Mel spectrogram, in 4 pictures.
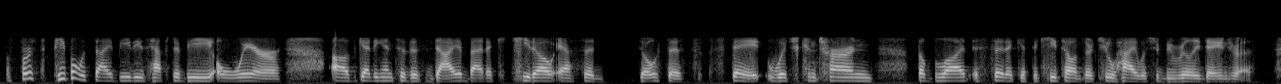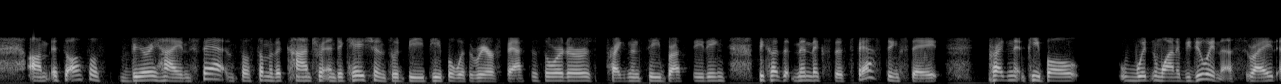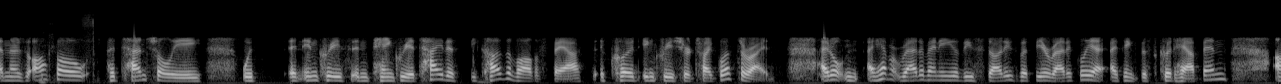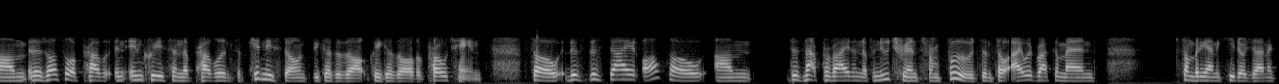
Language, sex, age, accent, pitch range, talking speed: English, female, 40-59, American, 160-190 Hz, 175 wpm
